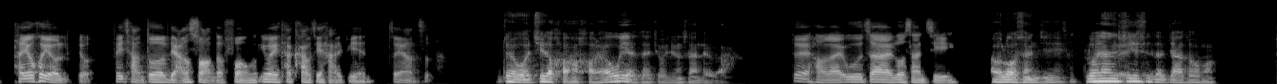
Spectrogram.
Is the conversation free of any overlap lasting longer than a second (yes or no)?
yes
